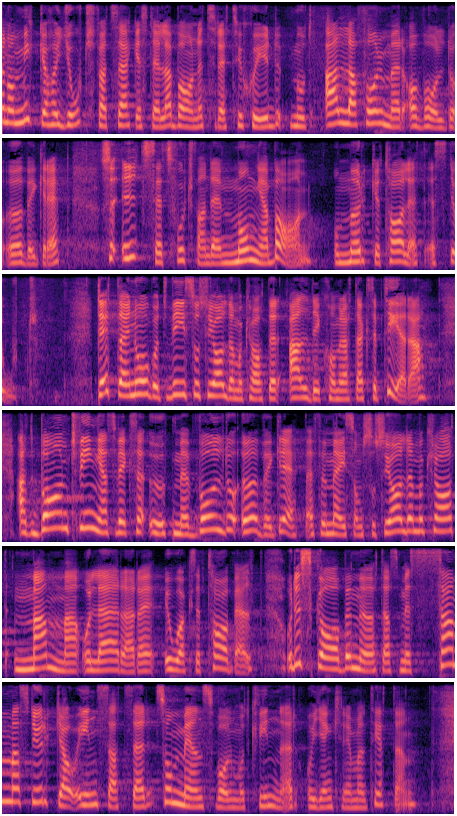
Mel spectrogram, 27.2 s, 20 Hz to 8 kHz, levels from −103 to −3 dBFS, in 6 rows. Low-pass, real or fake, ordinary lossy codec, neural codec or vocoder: 7.2 kHz; real; none; none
